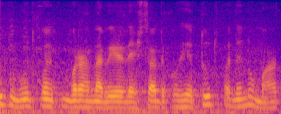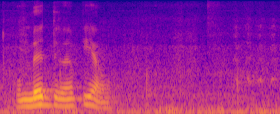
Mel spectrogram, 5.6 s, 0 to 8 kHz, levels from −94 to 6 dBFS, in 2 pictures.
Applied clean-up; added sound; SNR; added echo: none; Bird; 14 dB; none.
